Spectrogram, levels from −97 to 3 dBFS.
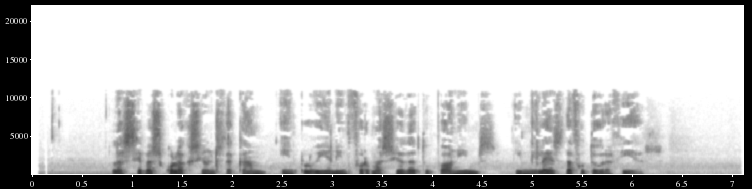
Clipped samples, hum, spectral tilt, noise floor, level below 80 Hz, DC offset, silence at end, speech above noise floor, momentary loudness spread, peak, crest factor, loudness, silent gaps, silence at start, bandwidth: under 0.1%; none; -5.5 dB/octave; -62 dBFS; -74 dBFS; under 0.1%; 1 s; 36 dB; 8 LU; -8 dBFS; 20 dB; -27 LUFS; none; 0.8 s; 11.5 kHz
